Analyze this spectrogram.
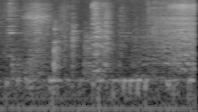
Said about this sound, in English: I'm sorry, my dog was scratching and I didn't know if that was making any background noise.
